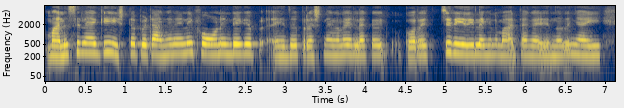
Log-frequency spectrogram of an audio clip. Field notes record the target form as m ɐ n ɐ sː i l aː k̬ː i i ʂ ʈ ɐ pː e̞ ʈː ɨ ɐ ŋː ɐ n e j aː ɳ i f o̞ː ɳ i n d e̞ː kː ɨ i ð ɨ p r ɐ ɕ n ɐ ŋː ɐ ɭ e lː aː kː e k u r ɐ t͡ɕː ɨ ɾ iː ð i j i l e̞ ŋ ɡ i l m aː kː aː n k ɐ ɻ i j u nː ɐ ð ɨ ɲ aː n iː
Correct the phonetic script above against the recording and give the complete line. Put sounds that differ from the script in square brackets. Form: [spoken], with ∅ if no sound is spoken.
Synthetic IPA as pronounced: m ɐ n ɐ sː i l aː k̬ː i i ʂ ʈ ɐ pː e̞ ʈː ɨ ɐ ŋː ɐ n e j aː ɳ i f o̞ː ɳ i n d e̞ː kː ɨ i ð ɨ p r ɐ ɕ n ɐ ŋː ɐ ɭ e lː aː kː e k u r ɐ t͡ɕː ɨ ɾ iː ð i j i l e̞ ŋ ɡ i l m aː [tː] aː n k ɐ ɻ i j u nː ɐ ð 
